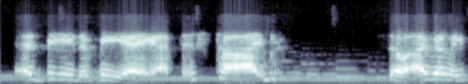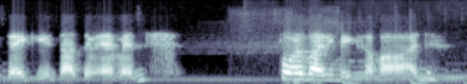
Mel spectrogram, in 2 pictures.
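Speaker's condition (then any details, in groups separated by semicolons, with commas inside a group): Cerebral palsy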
